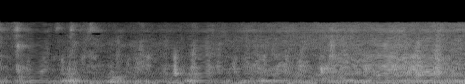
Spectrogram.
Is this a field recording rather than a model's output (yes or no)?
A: no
